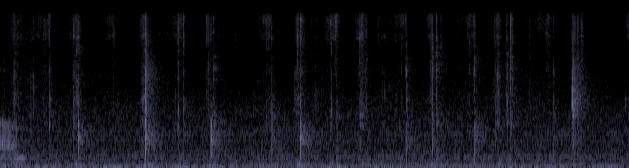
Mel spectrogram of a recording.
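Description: A tarot deck being shuffled by hand: faint, irregular clicks and slaps of cards, a few a second.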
